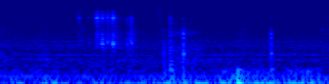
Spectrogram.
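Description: Computer keyboard keystrokes as code is copied and pasted: scattered single key clicks, with a quick run of several about a second in.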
